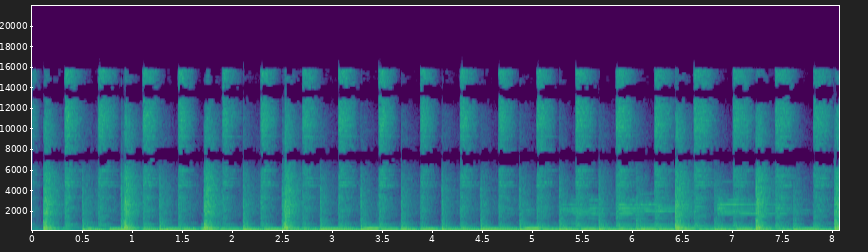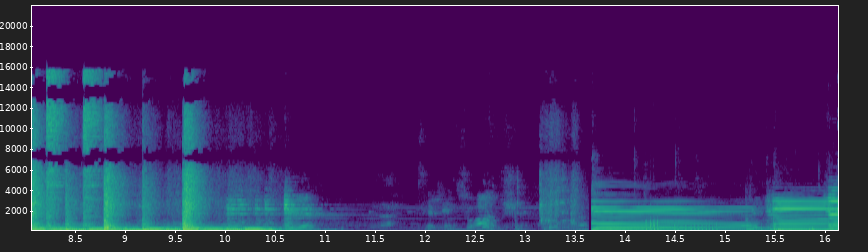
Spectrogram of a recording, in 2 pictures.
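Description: Rock band rehearsing: a drum kit keeps up a fast, even beat over a bass line, and the playing stops about ten and a half seconds in. After a short pause an electric guitar rings out with sustained chords near the end.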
